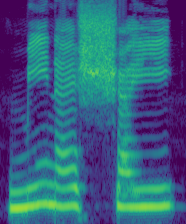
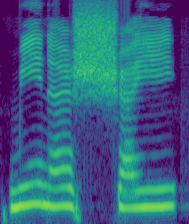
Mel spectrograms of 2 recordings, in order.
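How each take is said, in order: The two takes are said the same way.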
